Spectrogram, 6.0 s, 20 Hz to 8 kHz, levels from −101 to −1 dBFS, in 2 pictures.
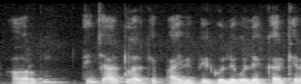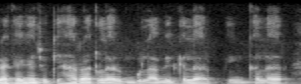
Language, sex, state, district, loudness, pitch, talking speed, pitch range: Hindi, male, Jharkhand, Palamu, -17 LUFS, 110 Hz, 230 wpm, 105-110 Hz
